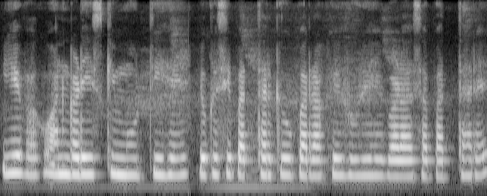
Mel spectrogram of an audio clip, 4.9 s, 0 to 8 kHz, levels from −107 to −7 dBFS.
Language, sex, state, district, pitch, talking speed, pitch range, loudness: Hindi, female, Chhattisgarh, Bastar, 220 Hz, 220 wpm, 215-230 Hz, -24 LUFS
